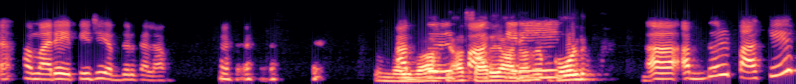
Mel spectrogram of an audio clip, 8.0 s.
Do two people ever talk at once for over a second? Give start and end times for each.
4.0-5.7

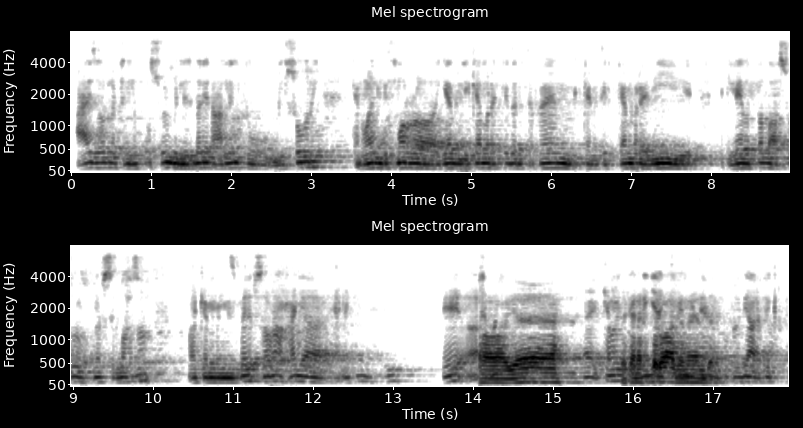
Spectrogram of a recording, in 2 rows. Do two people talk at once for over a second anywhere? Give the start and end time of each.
15.8-17.0

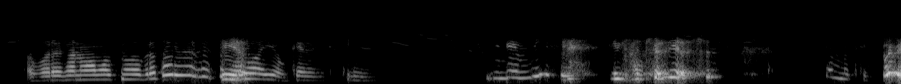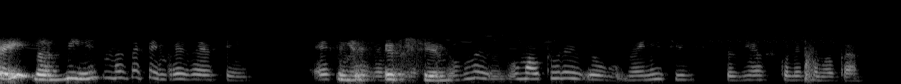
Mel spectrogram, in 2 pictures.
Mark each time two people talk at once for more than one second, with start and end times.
12.4-13.6

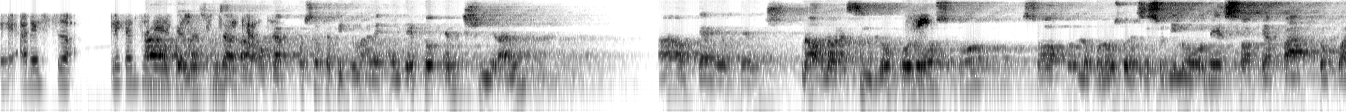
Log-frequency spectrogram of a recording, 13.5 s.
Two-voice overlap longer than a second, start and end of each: 1.4-2.8

